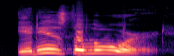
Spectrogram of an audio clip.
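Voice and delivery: loud, high, joyful cry; excited exclamation. Acted. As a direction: burst out in recognition. Disciple recognizes Jesus, exclaims.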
